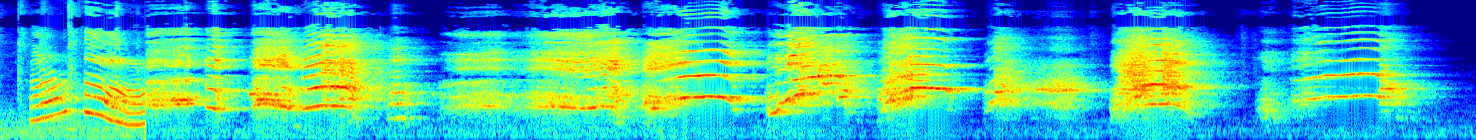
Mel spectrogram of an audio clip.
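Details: Performing on a railing, a pet cockatoo gives a run of loud, harsh, rasping squawks and screeches, about one every second or two, some sliding up and down in pitch.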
